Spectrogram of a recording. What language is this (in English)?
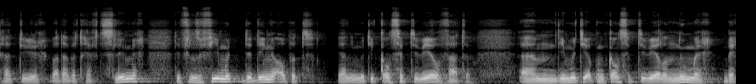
Dutch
